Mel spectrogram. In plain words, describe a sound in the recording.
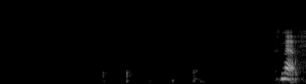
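A small cardboard box is set down on a wooden table with a soft knock.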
